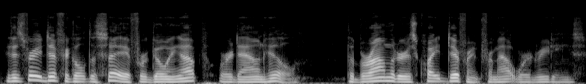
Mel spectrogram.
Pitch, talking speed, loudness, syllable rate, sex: 130 Hz, 225 wpm, -18 LUFS, 6.8 syllables/s, male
